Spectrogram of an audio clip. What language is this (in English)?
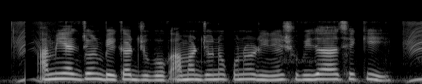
Bangla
